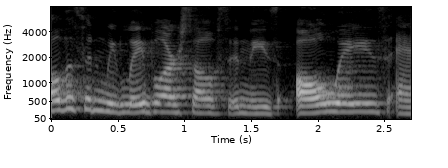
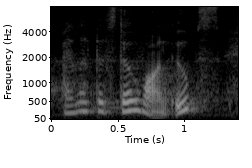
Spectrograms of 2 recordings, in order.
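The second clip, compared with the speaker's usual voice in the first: light relieved aside; 2 semitones higher, 7 dB quieter than usual. Shown as a demonstration. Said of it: "I'm so glad I caught that".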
